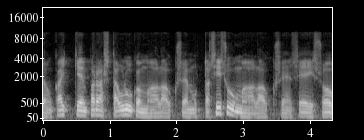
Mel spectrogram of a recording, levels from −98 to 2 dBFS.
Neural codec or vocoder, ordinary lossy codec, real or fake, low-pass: vocoder, 22.05 kHz, 80 mel bands, WaveNeXt; none; fake; 9.9 kHz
